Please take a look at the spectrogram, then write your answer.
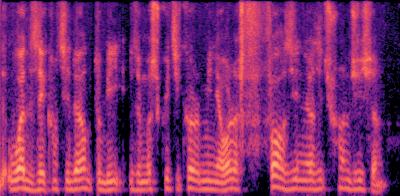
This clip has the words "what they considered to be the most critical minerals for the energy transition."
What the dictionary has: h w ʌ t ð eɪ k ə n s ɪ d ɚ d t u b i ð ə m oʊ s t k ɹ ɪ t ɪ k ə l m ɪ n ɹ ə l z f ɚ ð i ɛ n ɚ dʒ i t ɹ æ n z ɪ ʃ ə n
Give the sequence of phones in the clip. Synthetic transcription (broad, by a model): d w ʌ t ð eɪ k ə s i d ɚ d t u b i ð ə m oʊ s t k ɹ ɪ t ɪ k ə l m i n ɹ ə l f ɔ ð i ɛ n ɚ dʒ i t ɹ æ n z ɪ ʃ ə n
